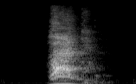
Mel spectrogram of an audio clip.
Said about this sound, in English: Ah, shit. Bless you.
